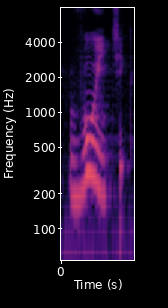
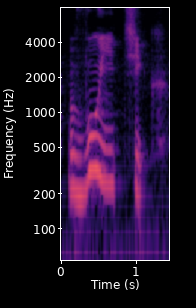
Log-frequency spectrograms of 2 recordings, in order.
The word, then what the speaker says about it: Wójcik: É U com crase, mas é como se fosse O com a crase, só que é pronunciado como U, ok? U. Wójcik.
